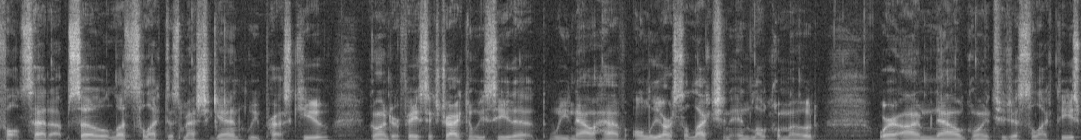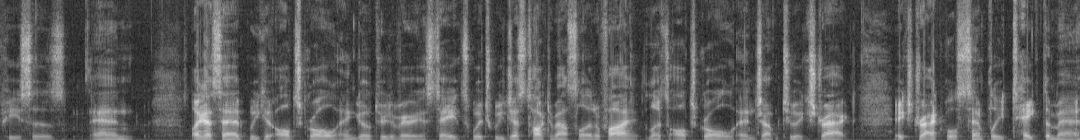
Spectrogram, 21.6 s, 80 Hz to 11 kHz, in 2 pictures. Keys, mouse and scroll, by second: 0.0 middle click, 1.1 click, 1.5 middle click, 2.1 q, 3.4-5.2 drag, 5.2-7.9 middle drag, 7.9 click, 8.4 middle click, 9.1 click, 9.6 middle click, 10.1 click, 10.6 middle click, 11.2-11.7 scroll down 1, 12.8 alt+scroll down 1, 14.1 alt+scroll down 1, 16.7-17.9 middle drag, 17.9-18.4 alt+scroll up 1.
